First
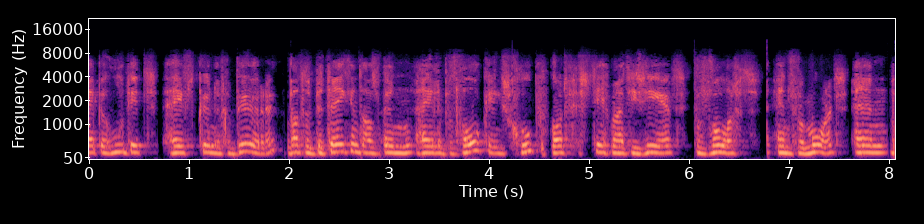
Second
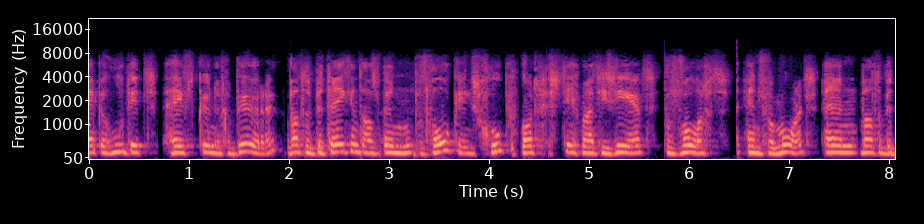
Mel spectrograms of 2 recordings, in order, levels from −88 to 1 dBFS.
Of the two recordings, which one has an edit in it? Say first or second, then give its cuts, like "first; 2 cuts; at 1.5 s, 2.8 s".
second; 1 cut; at 3.3 s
